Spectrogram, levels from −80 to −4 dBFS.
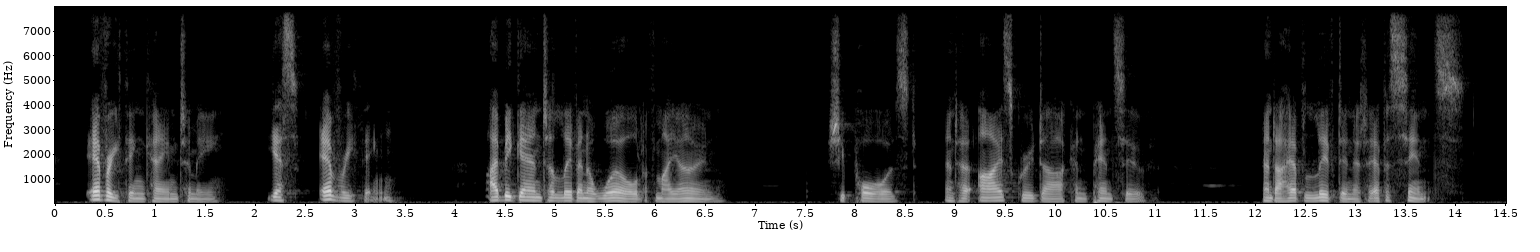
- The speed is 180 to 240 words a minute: No, average, 140 wpm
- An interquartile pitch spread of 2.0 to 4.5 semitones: Yes, average, 3.5 semitones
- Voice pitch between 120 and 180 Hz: No, low, 105 Hz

